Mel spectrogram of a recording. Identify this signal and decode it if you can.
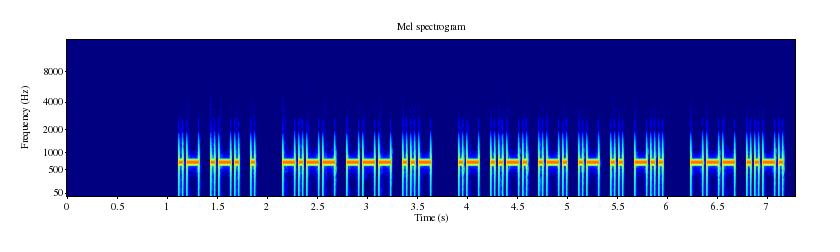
Morse code, heard as a keyed tone, about 30 wpm, 700 Hz. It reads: ARE YOU AFRAID OF
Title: Sentences from Top 1500 Words 30wpm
